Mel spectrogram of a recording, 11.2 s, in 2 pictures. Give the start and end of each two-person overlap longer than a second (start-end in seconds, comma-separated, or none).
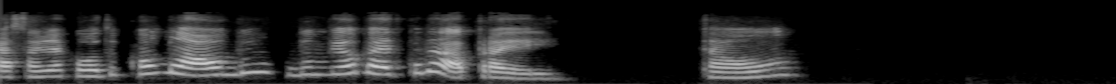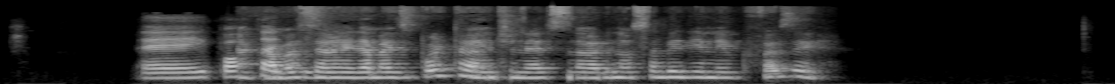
none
